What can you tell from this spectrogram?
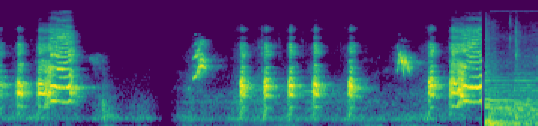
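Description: Cartoon chicken-like clucking and squawking sound effect: short pitched clucks in two bursts with a brief pause between, including a quick even run of about four clucks a second, ending as music comes in near the end.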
